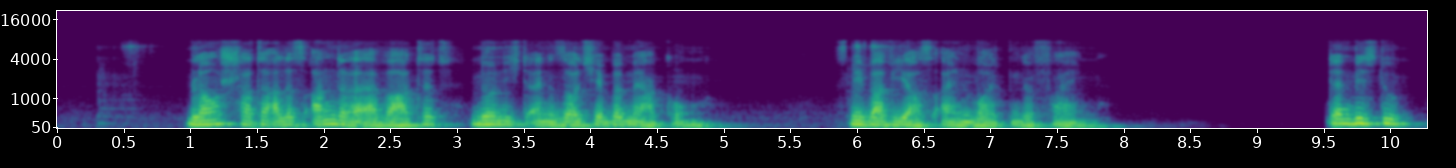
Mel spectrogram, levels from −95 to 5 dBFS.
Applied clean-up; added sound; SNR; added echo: neural separator model SepFormer DNS4.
